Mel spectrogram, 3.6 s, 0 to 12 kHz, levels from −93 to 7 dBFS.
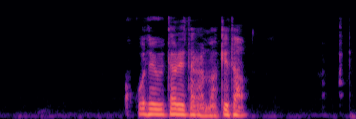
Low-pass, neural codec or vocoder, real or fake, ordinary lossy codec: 7.2 kHz; codec, 16 kHz, 4 kbps, FreqCodec, larger model; fake; MP3, 96 kbps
